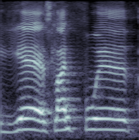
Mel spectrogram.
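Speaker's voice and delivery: normal talking voice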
